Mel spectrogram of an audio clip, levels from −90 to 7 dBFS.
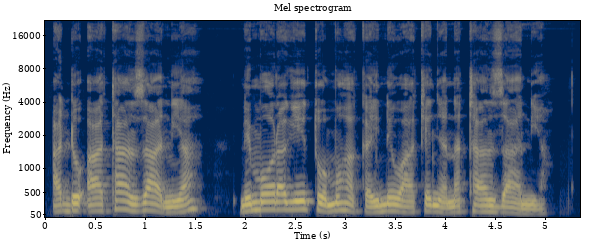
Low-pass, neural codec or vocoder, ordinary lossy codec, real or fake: none; none; none; real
